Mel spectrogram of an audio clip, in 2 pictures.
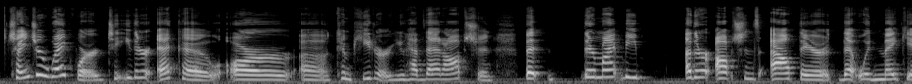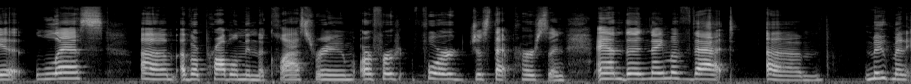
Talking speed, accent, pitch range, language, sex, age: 155 wpm, American, 210-265 Hz, English, female, 50-69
